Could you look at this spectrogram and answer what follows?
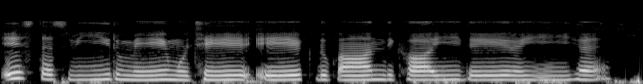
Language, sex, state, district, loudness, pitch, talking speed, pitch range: Hindi, female, Madhya Pradesh, Katni, -16 LUFS, 210 Hz, 95 wpm, 205-220 Hz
